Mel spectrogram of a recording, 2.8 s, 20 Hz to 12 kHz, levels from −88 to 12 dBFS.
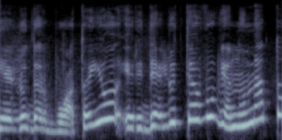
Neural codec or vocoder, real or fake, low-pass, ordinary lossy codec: none; real; 10.8 kHz; Opus, 64 kbps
